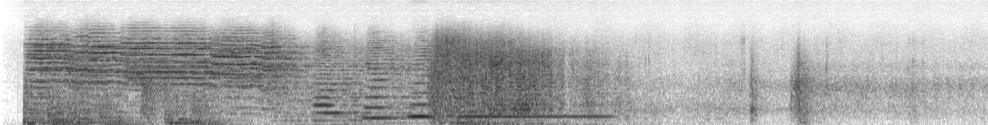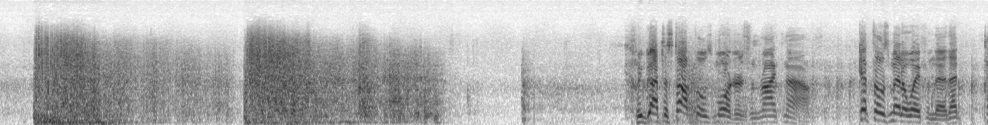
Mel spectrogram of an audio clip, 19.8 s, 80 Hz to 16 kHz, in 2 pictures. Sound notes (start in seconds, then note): 0.1 instrumental music; 4.5 bomb explosion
